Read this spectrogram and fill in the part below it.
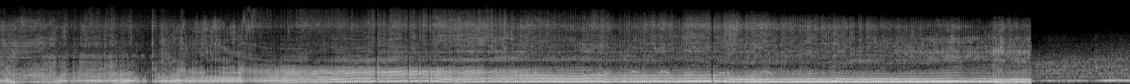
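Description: A rally car engine roars loudly at high revs and shifts through gears.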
